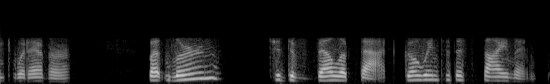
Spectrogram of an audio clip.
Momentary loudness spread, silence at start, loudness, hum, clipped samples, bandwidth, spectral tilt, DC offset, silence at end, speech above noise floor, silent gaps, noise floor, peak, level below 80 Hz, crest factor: 11 LU; 0 s; -25 LUFS; none; under 0.1%; 3.6 kHz; -8.5 dB/octave; under 0.1%; 0.25 s; 41 dB; none; -66 dBFS; -6 dBFS; -72 dBFS; 18 dB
